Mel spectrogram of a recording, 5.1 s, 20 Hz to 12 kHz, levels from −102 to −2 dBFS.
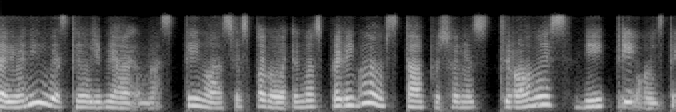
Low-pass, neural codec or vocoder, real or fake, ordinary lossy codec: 7.2 kHz; codec, 16 kHz, 0.5 kbps, FreqCodec, smaller model; fake; Opus, 64 kbps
